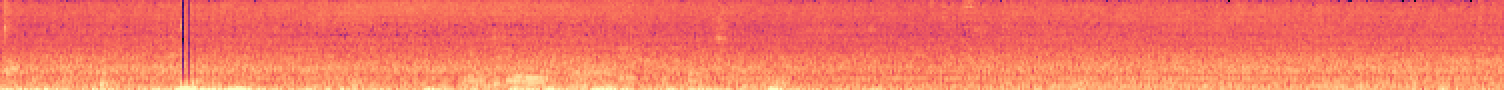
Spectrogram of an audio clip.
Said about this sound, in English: Put the fan back on again. Might want to open that window up, honey, too. Because it's all smoky.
